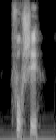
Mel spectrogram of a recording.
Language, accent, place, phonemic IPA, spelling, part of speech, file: French, France, Lyon, /fuʁ.ʃe/, fourcher, verb, LL-Q150 (fra)-fourcher.wav
- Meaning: 1. to fork 2. to make a slip of the tongue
